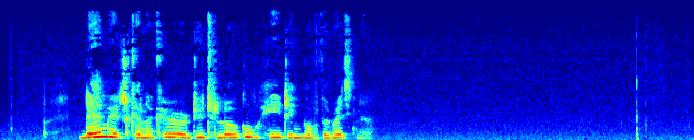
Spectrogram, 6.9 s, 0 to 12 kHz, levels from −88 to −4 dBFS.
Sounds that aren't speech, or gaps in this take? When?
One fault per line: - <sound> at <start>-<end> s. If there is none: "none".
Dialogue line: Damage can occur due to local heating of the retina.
none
